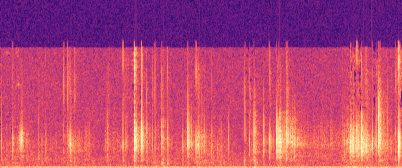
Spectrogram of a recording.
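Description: A pile of small solid steel pachinko balls resting on black velvet is stirred and clinked with fingertips and nails. Soft, bright metallic ticks and brief clinks scatter irregularly across the clip, with a slight swell near the end. A quiet, steady low hum sits underneath throughout.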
